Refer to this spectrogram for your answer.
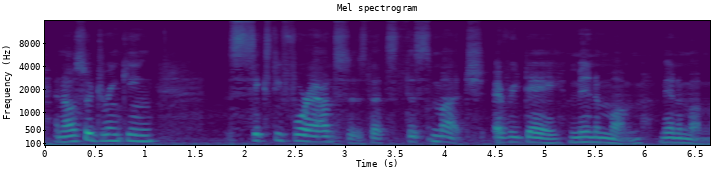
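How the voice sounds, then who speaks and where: A man's somewhat breathy voice with lively intonation and a fairly slow pace. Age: 60s. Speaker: person with multiple sclerosis. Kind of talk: testimony.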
